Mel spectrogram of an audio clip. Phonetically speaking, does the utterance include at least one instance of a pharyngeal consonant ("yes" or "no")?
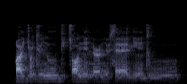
no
